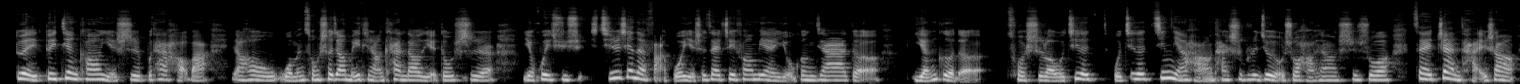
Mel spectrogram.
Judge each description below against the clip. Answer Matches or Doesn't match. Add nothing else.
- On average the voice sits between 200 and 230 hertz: Matches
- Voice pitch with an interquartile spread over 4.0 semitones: Doesn't match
